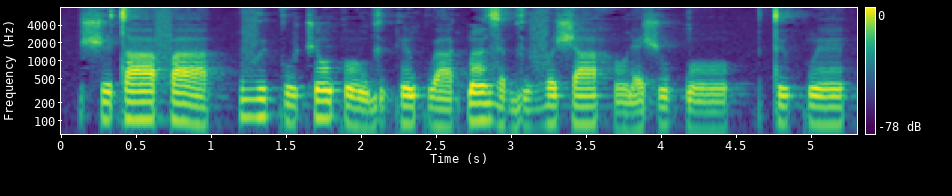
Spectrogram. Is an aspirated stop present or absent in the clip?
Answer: absent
